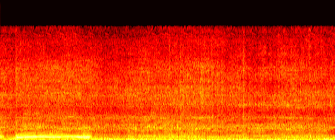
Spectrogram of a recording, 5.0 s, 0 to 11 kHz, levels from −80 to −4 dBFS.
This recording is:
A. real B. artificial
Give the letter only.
B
